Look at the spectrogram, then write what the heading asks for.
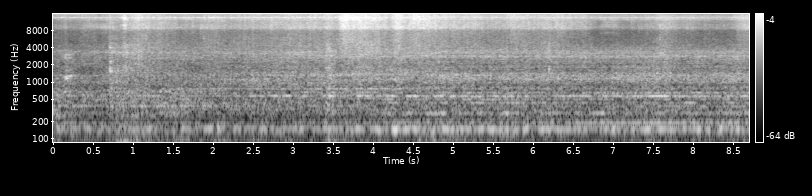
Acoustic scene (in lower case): elevator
